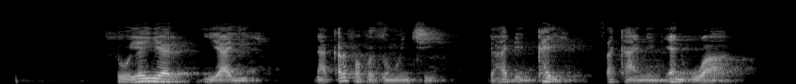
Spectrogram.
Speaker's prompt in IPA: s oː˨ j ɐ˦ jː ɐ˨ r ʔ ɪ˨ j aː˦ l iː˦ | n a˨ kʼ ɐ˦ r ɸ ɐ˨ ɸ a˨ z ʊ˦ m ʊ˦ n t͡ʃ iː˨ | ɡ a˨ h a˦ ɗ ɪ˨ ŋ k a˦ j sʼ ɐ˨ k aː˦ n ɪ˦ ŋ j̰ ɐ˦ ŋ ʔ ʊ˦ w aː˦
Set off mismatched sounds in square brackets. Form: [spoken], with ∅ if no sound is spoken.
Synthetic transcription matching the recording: s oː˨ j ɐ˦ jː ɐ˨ r ʔ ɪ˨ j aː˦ l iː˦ | n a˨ kʼ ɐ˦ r ɸ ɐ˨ ɸ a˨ z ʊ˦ m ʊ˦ n t͡ʃ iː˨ | [d] a˨ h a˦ ɗ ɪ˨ ŋ k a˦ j sʼ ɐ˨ k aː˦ n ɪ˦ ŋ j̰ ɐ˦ ŋ ʔ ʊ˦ w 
